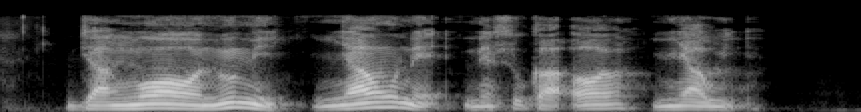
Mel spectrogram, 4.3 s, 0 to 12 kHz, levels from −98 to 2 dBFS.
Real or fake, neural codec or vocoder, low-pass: fake; codec, 16 kHz, 4 kbps, FunCodec, trained on LibriTTS, 50 frames a second; 7.2 kHz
